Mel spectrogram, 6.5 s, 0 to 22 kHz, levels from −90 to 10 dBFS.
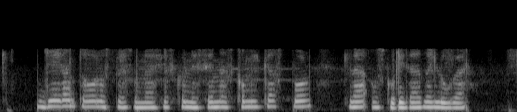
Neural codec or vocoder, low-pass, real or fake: codec, 16 kHz in and 24 kHz out, 1 kbps, XY-Tokenizer; 3.6 kHz; fake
